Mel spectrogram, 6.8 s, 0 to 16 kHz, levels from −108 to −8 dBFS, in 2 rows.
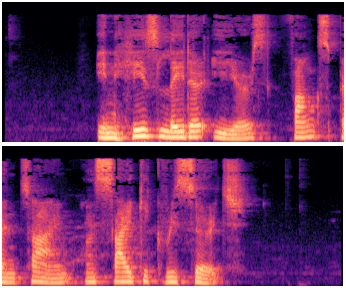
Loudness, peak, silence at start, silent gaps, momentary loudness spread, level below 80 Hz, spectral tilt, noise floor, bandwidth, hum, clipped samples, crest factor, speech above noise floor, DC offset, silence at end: -19 LUFS; -2 dBFS; 0.95 s; none; 13 LU; -50 dBFS; -5.5 dB/octave; -71 dBFS; 11.5 kHz; none; under 0.1%; 18 dB; 53 dB; under 0.1%; 1 s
